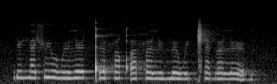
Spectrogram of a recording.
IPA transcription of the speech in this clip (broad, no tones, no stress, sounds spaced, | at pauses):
ɾ y ŋ æ ʃ y u̯ w ʉ l ø ǃ ʉ ħ ø qʼ ø ħ œ l y m ø w y ǁ ɛ ɡ œ l ø ɡ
